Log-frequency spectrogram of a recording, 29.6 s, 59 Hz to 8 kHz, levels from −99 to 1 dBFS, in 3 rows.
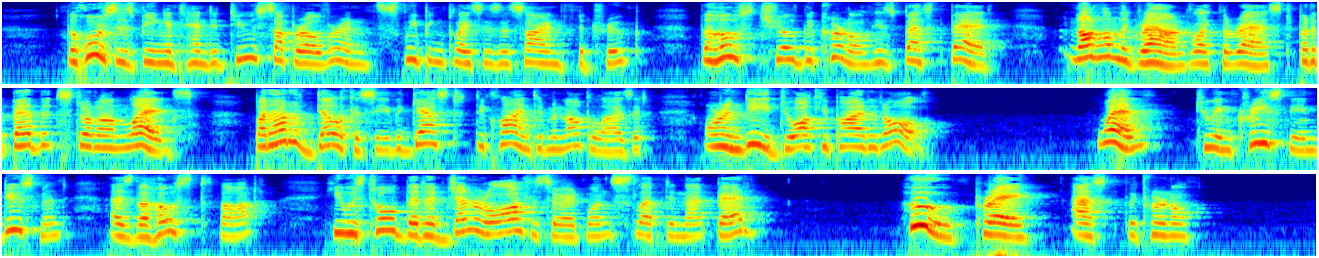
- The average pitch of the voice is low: No, high, 225 Hz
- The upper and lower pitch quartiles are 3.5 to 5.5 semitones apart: Yes, average, 4.1 semitones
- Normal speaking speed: Yes, average, 160 wpm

